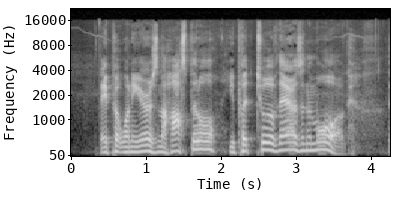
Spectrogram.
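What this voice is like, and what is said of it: Poor imitation of another person's voice. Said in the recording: “Was that your Irish accent? ... That was my Sean Connery accent. It wasn't very good. ... No, it wasn't.”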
